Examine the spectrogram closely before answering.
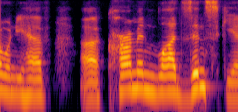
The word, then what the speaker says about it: Mlodzinski: So, tomorrow when you have uh Carmen Mlodzinski, I never know if I say his name right, but I don't care. Yeah, it's one of those weird ones where it's like you roll over half of his name.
